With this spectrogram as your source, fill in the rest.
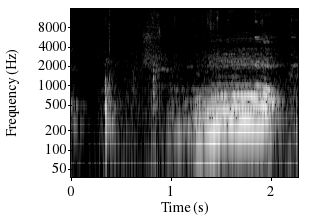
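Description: A nearby Jersey-Friesian cow gives one long, drawn-out moo after a short knock, the call rising and holding loudly before cutting off.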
